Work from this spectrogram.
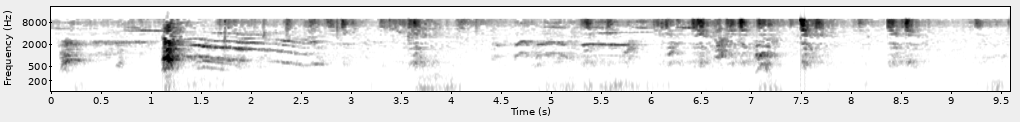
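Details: Siberian Husky during mating at a dog breeding kennel in District 12: a short sharp yelp breaks into a falling, wavering whine, followed by softer broken whimpers and scattered noises over a constant high background hiss.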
